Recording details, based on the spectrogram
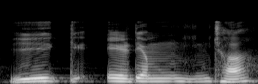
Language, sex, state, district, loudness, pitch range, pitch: Kumaoni, male, Uttarakhand, Tehri Garhwal, -15 LUFS, 130-145 Hz, 140 Hz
